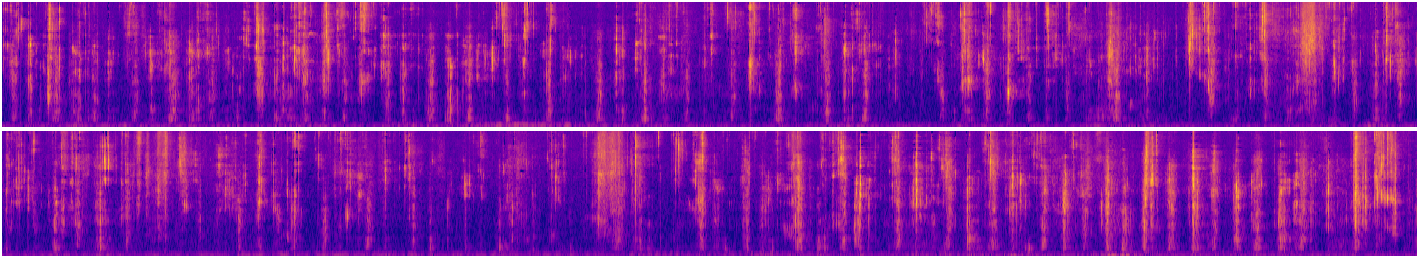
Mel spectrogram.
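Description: Close-miked chewing of raw Muscovy duck meat: a steady run of wet, irregular smacks and clicks of the mouth working through chewy slices.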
